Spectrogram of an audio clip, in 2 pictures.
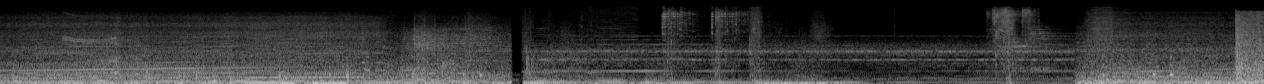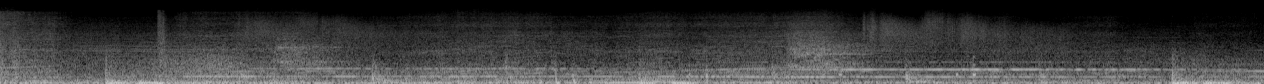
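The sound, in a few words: car driving in the video game Saints Row: Gat out of Hell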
